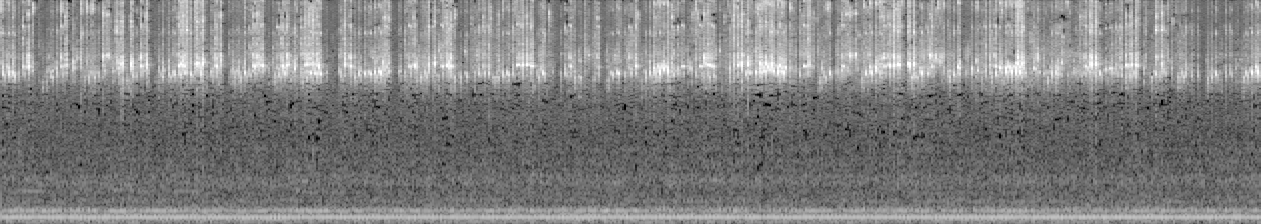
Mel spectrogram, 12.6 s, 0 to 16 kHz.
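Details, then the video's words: Continuous high cricket trilling from live crickets, a thick, even shimmer with small sharp chirps rising above it and a low steady hum in the background. "Live Crickets 60min "Natural Sound" ASMR"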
